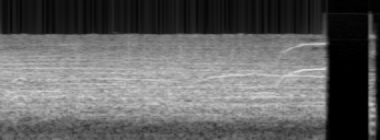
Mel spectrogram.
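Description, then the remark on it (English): A political rally crowd cheers in a loud, dense wash that roars steadily for about two seconds, with a high whistle rising near the end before it cuts off abruptly, followed by one short burst. “And the cheering is a little bit concerning as well.”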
